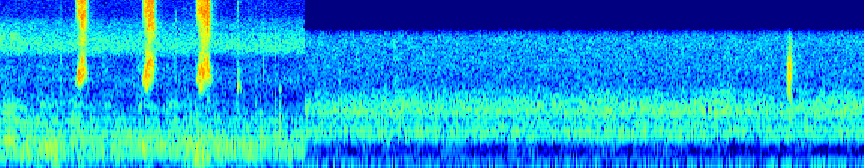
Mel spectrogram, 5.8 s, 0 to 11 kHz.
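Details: Oedaleus decorus, the Handsome Cross Grasshopper, recorded on Cres, Croatia, 27 July 2023 with an ultrasound detector: three sharp, high clicks in under a second, then near-silence and one last faint tick.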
